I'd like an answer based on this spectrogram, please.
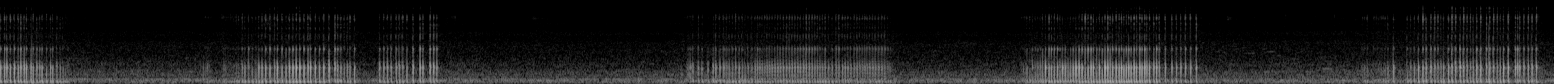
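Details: Sleeping Boston Terriers snoring indoors, loud enough to drown out a TV: rattling, buzzy inhaled snores lasting one to two seconds, coming in bursts every four to five seconds with quieter breathing between.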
